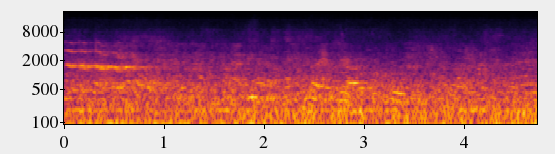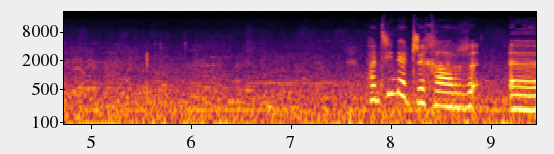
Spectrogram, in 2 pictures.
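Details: Welsh Cob fillies and geldings at a ringside: a loud, quavering whinny bursts out near the end, its tone wavering up and down, over steady crowd chatter, a low hum and faint music.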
